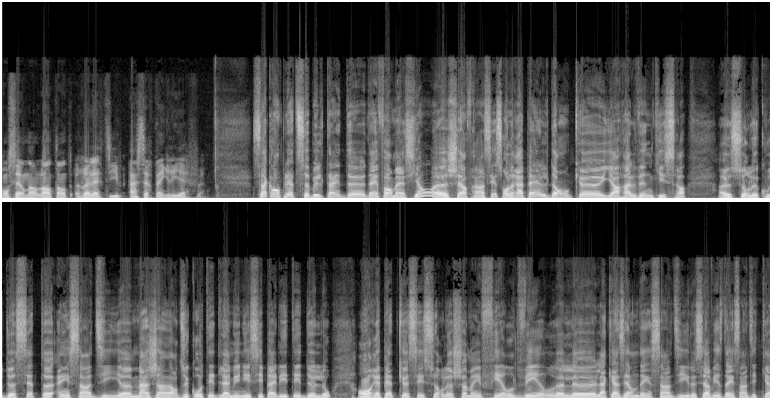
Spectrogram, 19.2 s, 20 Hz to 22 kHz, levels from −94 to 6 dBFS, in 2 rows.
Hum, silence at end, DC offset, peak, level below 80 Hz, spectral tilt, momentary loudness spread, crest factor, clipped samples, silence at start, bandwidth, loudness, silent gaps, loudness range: none; 0 s; 0.1%; 0 dBFS; -34 dBFS; -5 dB/octave; 6 LU; 12 dB; 0.3%; 0 s; 16.5 kHz; -11 LUFS; none; 3 LU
